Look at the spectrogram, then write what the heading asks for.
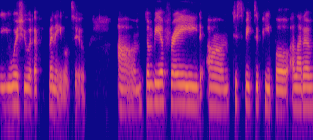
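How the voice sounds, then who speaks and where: This woman speaks with a fairly low pitch. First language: not English. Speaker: nursing student or alum. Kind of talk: webinar panel discussion.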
